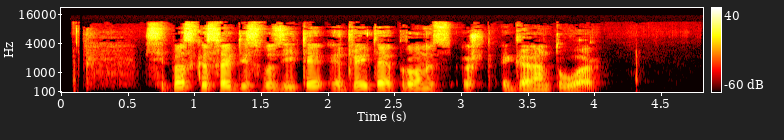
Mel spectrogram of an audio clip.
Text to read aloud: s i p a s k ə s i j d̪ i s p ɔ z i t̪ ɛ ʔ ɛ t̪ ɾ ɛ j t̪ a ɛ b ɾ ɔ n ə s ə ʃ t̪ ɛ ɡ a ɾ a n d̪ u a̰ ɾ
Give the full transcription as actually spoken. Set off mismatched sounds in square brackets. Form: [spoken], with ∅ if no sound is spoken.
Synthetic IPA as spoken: s i p a s k ə s [a] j d̪ i s p ɔ z i t̪ ɛ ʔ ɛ [d̪] ɾ ɛ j t̪ a ɛ [p] ɾ ɔ n ə s ə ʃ t̪ ɛ ɡ a ɾ a n [t̪] u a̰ ɾ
